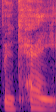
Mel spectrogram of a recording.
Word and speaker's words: Bucket: other pictures denote well uh bucket pronounced bouquet in only in keeping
